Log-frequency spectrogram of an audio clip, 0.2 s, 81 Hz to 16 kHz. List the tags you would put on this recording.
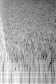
Instrument samples > Percussion
1lovewav
dreak
beat
loop
drums
80s

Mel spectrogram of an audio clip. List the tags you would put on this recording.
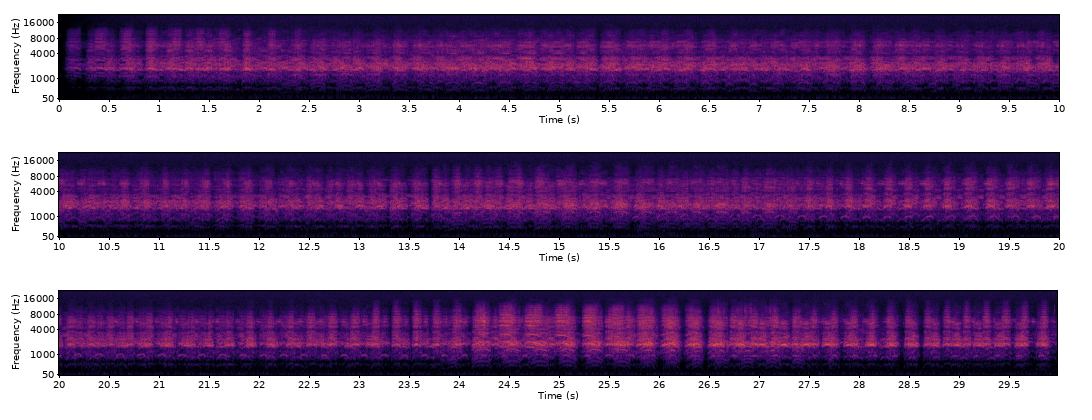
Soundscapes > Nature
quack
animals
ducks

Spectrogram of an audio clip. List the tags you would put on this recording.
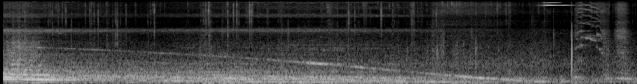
Sound effects > Vehicles
tram
trans
vehicle

